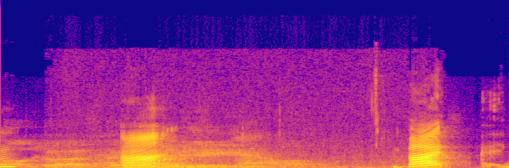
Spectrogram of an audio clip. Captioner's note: speaking faintly off mic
